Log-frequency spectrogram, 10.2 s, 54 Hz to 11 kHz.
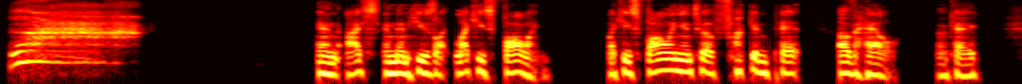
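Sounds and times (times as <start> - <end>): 
speech: 0.1 - 0.7, 3.2 - 5.5, 6.1 - 9.8
voice imitating a terrified full-breath scream: 0.1 - 1.5.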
